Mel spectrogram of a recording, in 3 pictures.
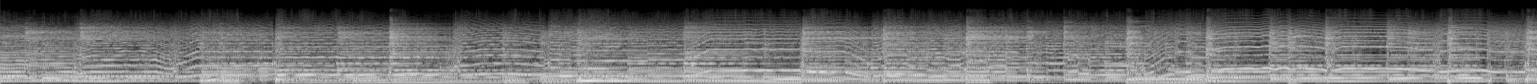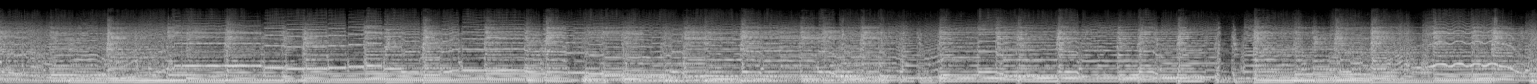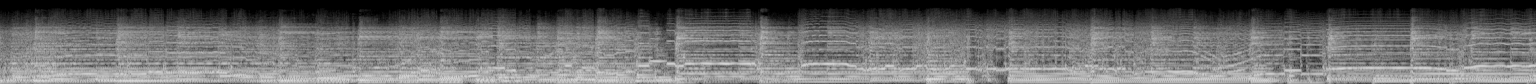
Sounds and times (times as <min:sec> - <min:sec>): Music: 0:00.0 - 0:46.1.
